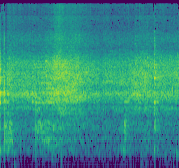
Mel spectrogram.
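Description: Snails stir-fry in a pan with a loud, bright, continuous sizzle close up, broken by a few sharp clicks and taps of a spatula as they are tossed.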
